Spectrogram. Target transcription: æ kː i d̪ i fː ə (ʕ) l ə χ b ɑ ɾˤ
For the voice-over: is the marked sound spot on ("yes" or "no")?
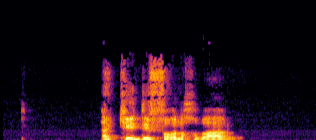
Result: no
